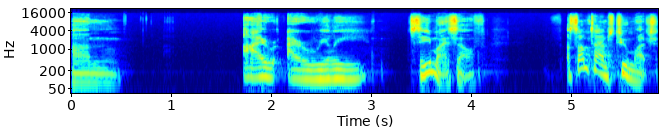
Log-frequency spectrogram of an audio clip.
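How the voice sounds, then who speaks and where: A man speaks at a very slow pace with a fairly low pitch, long and frequent pauses, and a somewhat breathy quality. His pitch swings very widely, with an American accent. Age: 60s. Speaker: pastor and leadership coach. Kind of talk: casual interview.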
